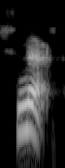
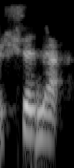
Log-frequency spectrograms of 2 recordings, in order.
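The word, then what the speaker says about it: sionnach: basically the Gaelic word for fox which is shinook or shinook. So yeah, and it's spelled uh s i o n a c.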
